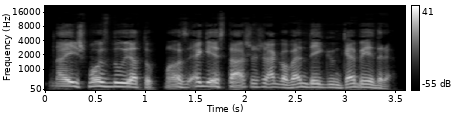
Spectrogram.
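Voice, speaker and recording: A man voicing cheerful young male water polo coaches calling out loudly. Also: on the high side, gravelly, no echo, pitched above the performer's own voice. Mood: hospitable.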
